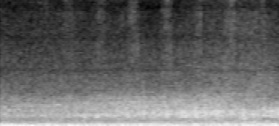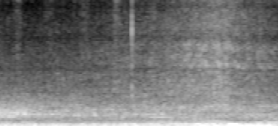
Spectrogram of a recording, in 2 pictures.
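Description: Road traffic running steadily, with a motor vehicle's engine hum coming in and growing louder near the end.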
